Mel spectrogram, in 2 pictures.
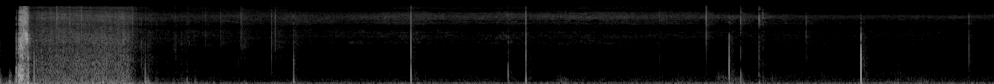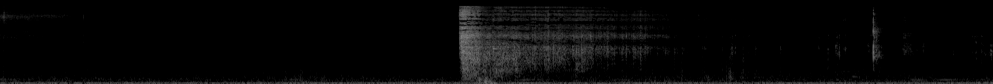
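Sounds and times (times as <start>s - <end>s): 
match striking: 0.1s - 10.8s, 14.5s - 18.8s
hissing sizzle with pops: 0.2s - 10.8s, 14.5s - 17.4s.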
